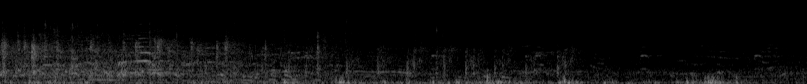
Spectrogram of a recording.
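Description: Indistinct voices chattering, with scattered light taps and knocks, growing quieter over the seconds.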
